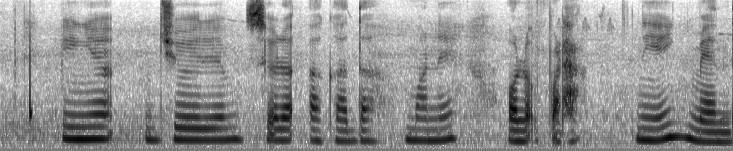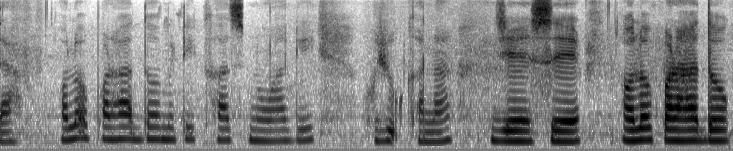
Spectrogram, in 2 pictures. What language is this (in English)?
Santali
